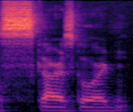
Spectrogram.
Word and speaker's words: Skarsgård: It's pronounced Bill Skarsgård.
